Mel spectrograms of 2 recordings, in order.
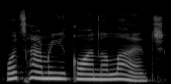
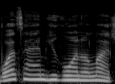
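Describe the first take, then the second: First: It is asked in a polite, easygoing tone. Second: It is asked in a pushy, demanding tone.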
